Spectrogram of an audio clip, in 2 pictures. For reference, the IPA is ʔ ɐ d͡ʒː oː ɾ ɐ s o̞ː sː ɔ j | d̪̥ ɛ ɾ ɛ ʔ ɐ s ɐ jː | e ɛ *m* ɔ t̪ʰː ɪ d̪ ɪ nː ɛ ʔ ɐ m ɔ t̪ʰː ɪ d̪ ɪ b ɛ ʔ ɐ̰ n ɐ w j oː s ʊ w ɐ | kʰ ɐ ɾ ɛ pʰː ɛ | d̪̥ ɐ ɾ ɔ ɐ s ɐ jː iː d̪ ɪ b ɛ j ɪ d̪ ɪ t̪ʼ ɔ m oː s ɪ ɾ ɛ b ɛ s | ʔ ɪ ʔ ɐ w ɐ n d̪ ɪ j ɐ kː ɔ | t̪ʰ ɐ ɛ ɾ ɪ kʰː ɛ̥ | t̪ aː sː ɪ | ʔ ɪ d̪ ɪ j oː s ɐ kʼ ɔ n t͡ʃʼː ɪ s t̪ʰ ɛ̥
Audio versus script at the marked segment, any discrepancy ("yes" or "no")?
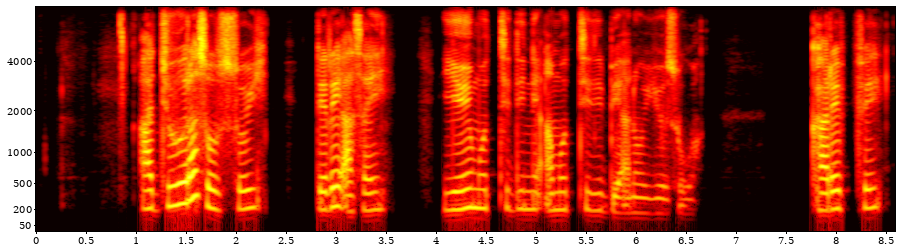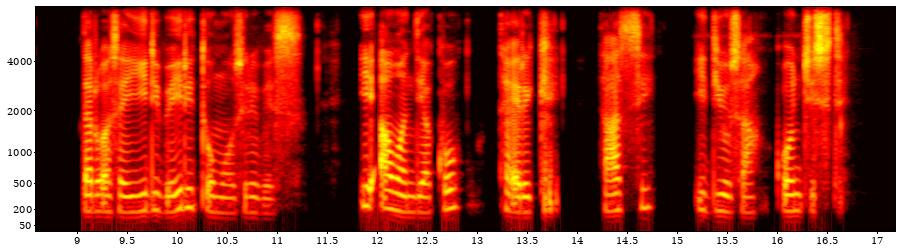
no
